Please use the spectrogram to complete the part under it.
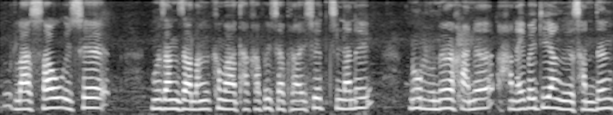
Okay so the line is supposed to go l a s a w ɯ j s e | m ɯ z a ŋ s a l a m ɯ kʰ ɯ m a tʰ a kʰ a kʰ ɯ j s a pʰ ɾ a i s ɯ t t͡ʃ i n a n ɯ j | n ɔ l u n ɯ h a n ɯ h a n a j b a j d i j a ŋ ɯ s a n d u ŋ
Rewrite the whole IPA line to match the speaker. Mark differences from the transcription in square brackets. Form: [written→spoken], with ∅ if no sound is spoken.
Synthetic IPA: l a s a w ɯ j s e | m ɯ z a ŋ [s→z] a l a [m→ŋ] ɯ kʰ ɯ m a tʰ a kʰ a [kʰ→pʰ] ɯ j s a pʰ ɾ a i s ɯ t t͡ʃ i n a n ɯ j | n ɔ l u n ɯ h a n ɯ h a n a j b a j d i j a ŋ ɯ s a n d [u→ɯ] ŋ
